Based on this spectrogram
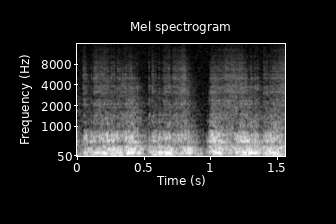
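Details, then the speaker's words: Lafayette LR-910 receiver, stored 29 years in a crawlspace, first power-up with speakers and no antenna: scratchy, uneven crackling bursts come and go as the dial turns over a low hum. Dirty tuner capacitor needing cleaning. "You hear all that? You hear that? That's a dirty tuner cap. So, we'll have to clean the tuner cap."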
